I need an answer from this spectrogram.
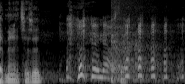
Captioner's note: chuckle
